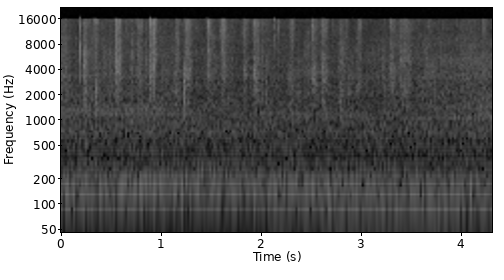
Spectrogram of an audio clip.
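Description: Footsteps run on packed sand.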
